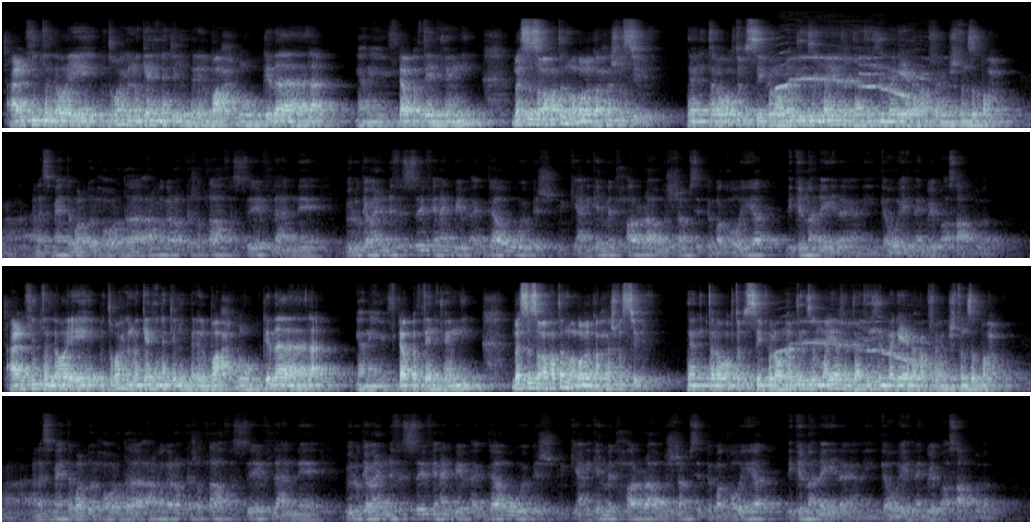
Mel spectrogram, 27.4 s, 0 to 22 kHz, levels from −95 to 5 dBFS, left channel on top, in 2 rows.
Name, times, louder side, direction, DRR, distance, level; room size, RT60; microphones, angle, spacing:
voice 1, 0.1-4.3 4.7-8.6 9.1-13.2, right 2 dB, 55° right, 4 dB, 1.0 m, -22 dB
sound 1, 10.2-12.8, left 3 dB, 45° left, 1.6 m, -37 dB
voice 2, 13.6-17.9 18.2-26.8, equal, 10° left, -4 dB, 2.2 m, -37 dB
9.1 x 5.6 x 4.2 m, 1.1 s
head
